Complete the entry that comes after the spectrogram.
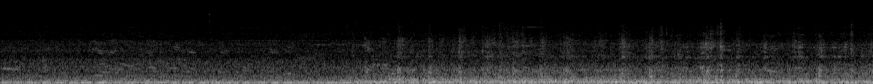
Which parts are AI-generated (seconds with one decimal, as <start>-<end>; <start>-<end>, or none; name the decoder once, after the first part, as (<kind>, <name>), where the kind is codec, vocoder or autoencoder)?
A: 1.0-1.7 (vocoder, Vocos)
